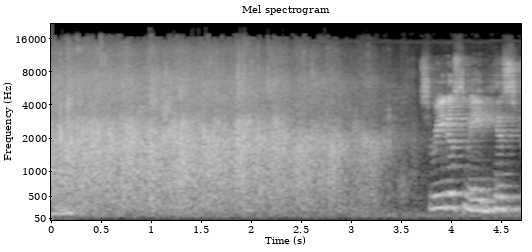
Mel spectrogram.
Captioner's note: applause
